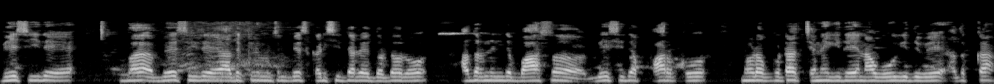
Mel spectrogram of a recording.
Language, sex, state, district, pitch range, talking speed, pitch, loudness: Kannada, male, Karnataka, Bellary, 175-185 Hz, 120 wpm, 180 Hz, -18 LUFS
